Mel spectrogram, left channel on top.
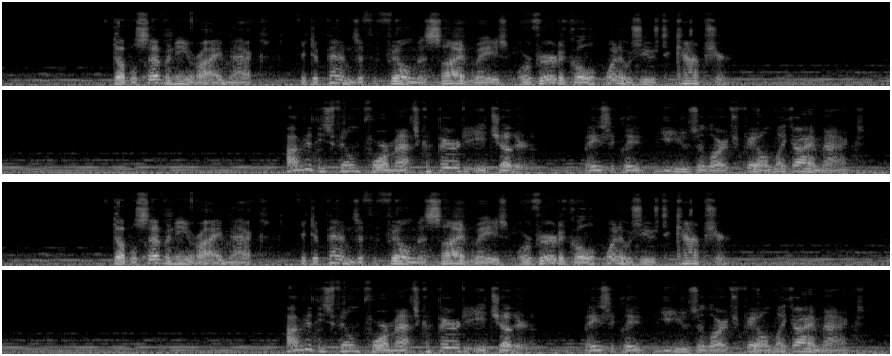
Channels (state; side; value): identical; both; correlation 1.00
